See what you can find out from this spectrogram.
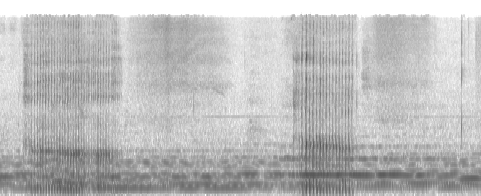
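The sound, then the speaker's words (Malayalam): Snoring, faint and rasping: two drawn-out snores with a rough, throaty rattle stand out, with quieter breathing in between. “ഞാൻ പ്രസംഗിക്കുമ്പോൾ മോളിരുന്ന് പുറകെ കൂർക്കം വലിക്കുമോ ഇല്ല പക്ഷെ യേശു പ്രാർത്ഥിച്ചുകൊണ്ടിരിക്കുമ്പോൾ ഇവർ പുറകെ കിടന്ന് കൂർക്കം വലിക്കുമോ”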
